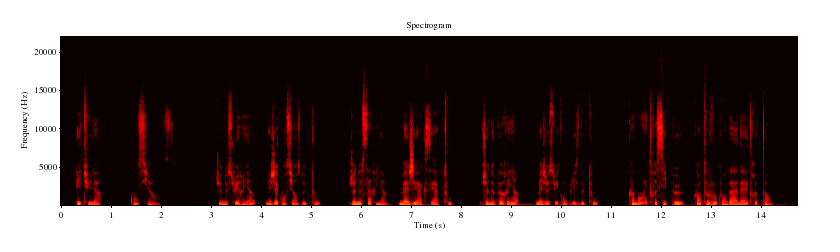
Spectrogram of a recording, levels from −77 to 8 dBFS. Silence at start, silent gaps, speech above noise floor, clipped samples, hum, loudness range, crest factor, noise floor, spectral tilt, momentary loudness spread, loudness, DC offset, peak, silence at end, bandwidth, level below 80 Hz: 0.3 s; 1.15-1.36 s, 2.77-2.83 s, 2.90-3.07 s, 7.57-7.64 s, 7.85-8.34 s, 12.15-12.20 s; 47 dB; under 0.1%; none; 5 LU; 18 dB; -86 dBFS; -4.5 dB/octave; 12 LU; -40 LUFS; under 0.1%; -22 dBFS; 0.25 s; 19.5 kHz; -62 dBFS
